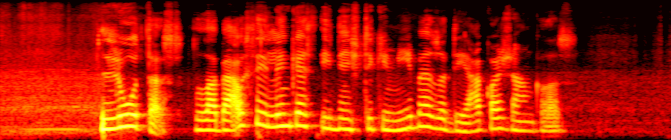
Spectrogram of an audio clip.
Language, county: Lithuanian, Panevėžys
